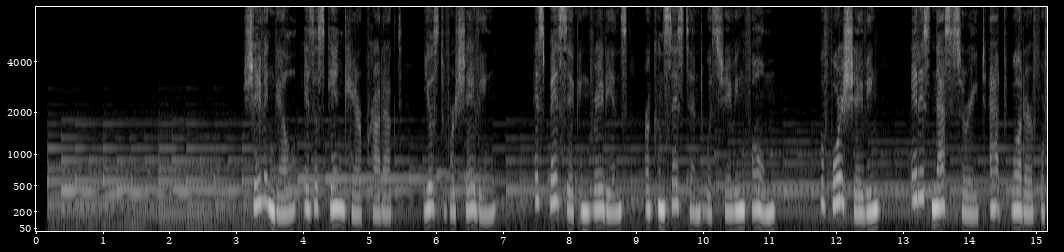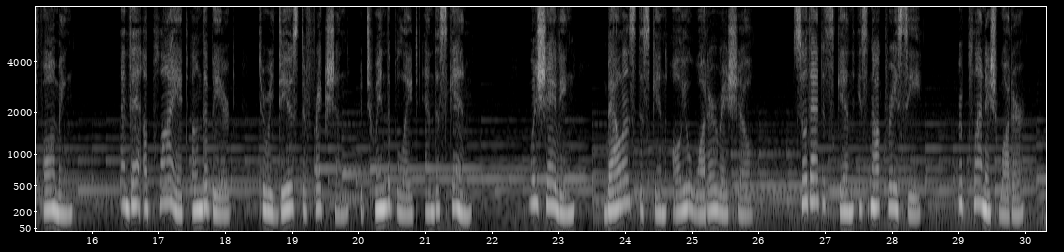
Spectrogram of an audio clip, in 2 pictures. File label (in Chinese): 美式女宣传片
